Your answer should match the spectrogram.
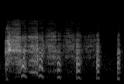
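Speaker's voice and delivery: high, rippling giggle; amused laughter. Acted. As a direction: burst into a long, high laugh. Amused by the turtle's name.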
